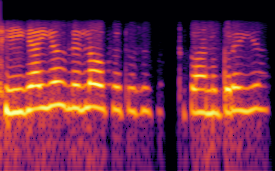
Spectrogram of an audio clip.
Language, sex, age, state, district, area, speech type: Dogri, female, 18-30, Jammu and Kashmir, Samba, urban, conversation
